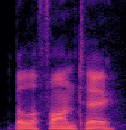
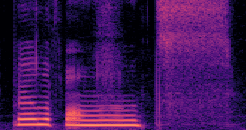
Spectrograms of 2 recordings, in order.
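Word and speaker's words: Belafonte: I can't say the last name after you spell it out it's a b-e-l-a-f-o-n-t-e villafonte Bellefonte Henry let's see the lyrics a hole in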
